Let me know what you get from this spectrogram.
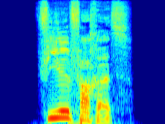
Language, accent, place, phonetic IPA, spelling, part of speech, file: German, Germany, Berlin, [ˈfiːlfaxəs], vielfaches, adjective, De-vielfaches.ogg
- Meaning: strong/mixed nominative/accusative neuter singular of vielfach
